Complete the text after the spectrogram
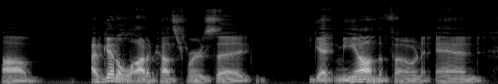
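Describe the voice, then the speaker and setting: Slow, very low-voiced man, distant mic. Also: soft background music. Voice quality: voice others call good for voiceover. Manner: halting, many ums and restarts, self-deprecating jokes. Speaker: channel host. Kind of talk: casual rambling chat while building.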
